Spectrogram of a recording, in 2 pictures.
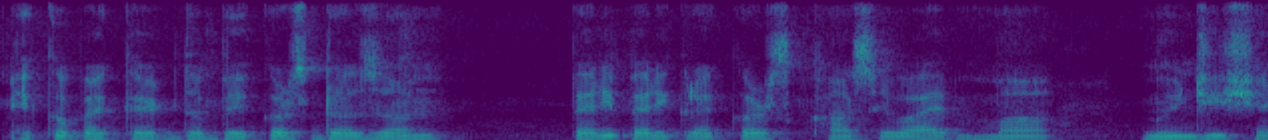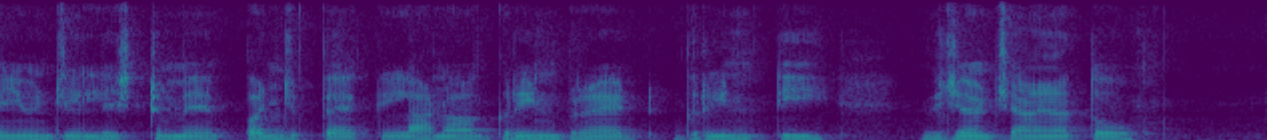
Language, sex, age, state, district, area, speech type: Sindhi, male, 18-30, Gujarat, Kutch, rural, read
